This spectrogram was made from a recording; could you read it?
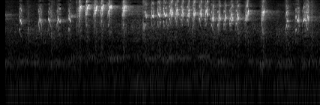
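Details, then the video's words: Sooty-headed bulbul, locally called sogon, giving a fighting-style song: rapid high chattering notes in fast bursts, sharp and scratchy, with brief pauses between runs over a faint low hum. "suara sogon tarung"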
